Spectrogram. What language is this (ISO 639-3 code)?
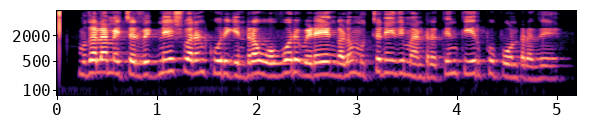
tam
